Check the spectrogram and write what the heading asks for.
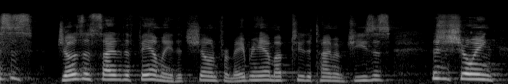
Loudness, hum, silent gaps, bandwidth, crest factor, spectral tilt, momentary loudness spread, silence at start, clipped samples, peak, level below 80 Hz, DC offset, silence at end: -31 LUFS; none; none; 12 kHz; 18 dB; -4 dB/octave; 11 LU; 0 s; under 0.1%; -12 dBFS; -72 dBFS; under 0.1%; 0 s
